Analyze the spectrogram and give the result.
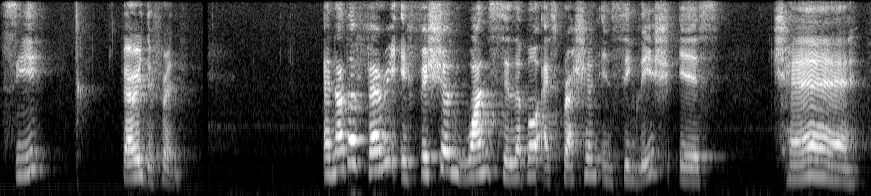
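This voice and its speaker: A woman in her forties from Singapore with a Singaporean English accent, explaining things in a measured, wry vlog. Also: medium pitch, lively intonation. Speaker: video host. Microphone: camera's built-in mic.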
